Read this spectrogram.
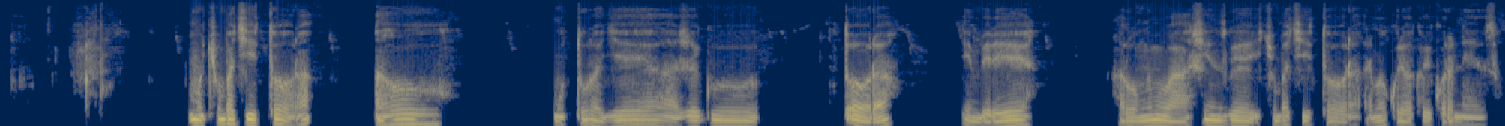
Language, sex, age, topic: Kinyarwanda, male, 25-35, government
